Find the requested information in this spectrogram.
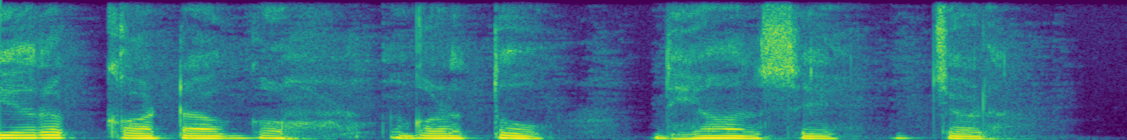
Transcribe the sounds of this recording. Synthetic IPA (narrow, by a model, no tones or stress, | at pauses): eɾəkːaːʈa | ɡəɽ̤t̪o | d̪ʱjaːnse | t͡ʃəɽ̤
